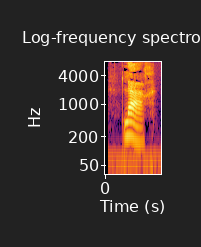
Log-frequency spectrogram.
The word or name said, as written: L'art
